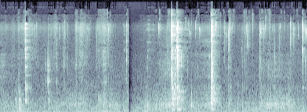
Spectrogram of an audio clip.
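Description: A spoon clinks and scrapes against a bowl while Bulgarian meze ingredients, including red pepper flakes, are mixed, with intermittent close metallic taps and soft stirring.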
